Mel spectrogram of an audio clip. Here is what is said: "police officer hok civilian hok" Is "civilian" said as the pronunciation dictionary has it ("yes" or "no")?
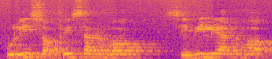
no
